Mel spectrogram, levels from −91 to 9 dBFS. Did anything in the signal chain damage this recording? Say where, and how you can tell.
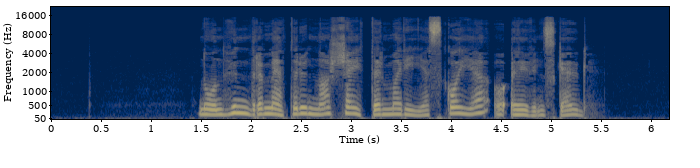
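Yes, at the codec stage. The treble sounds bright but synthetic throughout, with gritty, lispy s sounds and nothing above 14.9 kHz, which fits HE-AAC compression at something like 20 kbps. The top band is likely rebuilt from copied lower bands, so its harmonics don't line up.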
